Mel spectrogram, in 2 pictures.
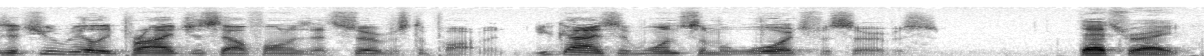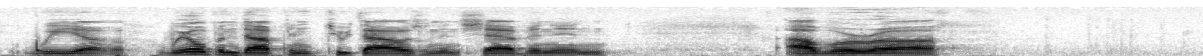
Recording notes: on location at Scott's Marine in Alberta, Alabama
